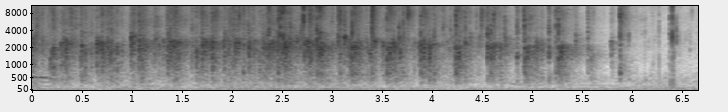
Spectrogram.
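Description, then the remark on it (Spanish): An audience bursts into sustained applause for Jesus, many hands clapping in a dense, steady patter for several seconds before thinning out into a few scattered claps at the end. “un aplauso a Jesús, usted está ahí mirándome de medio lado.”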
